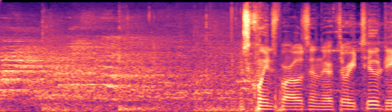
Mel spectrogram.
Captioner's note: crowd members shouting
